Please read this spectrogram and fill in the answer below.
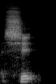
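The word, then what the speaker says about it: Xi: mispronouncing it but um it's president x i yeah she she is that how you spell you pronounce it yeah she she yeah she okay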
